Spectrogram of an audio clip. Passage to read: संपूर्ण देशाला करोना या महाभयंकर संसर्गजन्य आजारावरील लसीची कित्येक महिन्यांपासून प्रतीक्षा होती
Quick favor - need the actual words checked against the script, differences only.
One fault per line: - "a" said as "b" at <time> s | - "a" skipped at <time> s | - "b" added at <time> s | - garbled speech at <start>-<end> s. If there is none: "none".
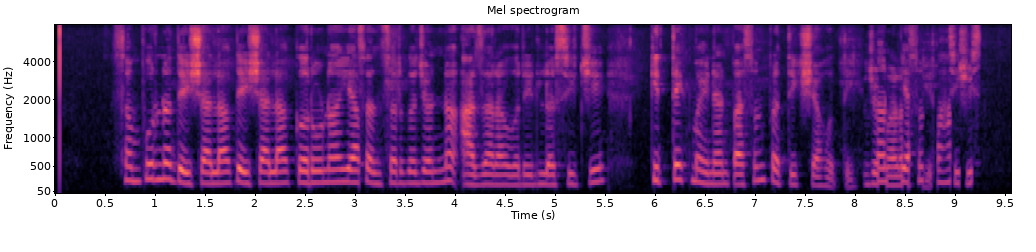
- "देशाला" added at 1.8 s
- "महाभयंकर" skipped at 3.0 s
- garbled speech at 8.1-9.3 s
